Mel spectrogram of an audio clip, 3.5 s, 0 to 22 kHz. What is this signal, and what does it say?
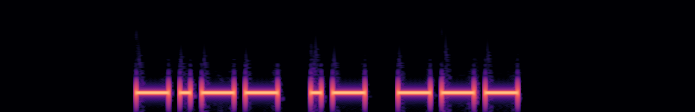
Morse code, heard as a keyed tone, about 21 wpm, 700 Hz. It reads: YAO
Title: USA Call Sign Postfixes - 3 Letters 22wpm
